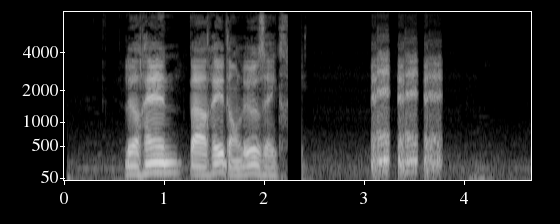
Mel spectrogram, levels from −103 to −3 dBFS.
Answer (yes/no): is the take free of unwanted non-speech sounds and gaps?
no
